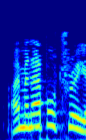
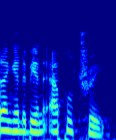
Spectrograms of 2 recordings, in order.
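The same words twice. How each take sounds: First: Much louder and higher proclamation; loud declaration. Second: Said in the usual way. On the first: Shown as a demonstration. Preacher declaring his own destiny, proclaimed loud and high. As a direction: proclaim it boldly to the room. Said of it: "I declare". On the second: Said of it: "God told me last night".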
